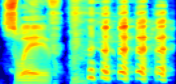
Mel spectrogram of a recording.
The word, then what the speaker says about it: Suave: It's You're talking about semen suave? from those gentlemen friend of his. It's phonetically pronounced Swave.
